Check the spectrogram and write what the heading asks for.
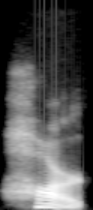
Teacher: This is different than this is R. So your tongue should be lower, your jaw should be more open, heart. And I won't say the T, heart.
